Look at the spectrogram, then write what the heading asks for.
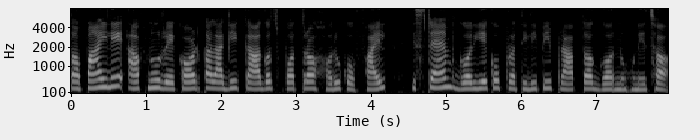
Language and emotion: Nepali, neutral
